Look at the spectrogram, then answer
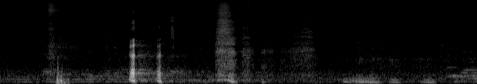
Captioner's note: laughing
